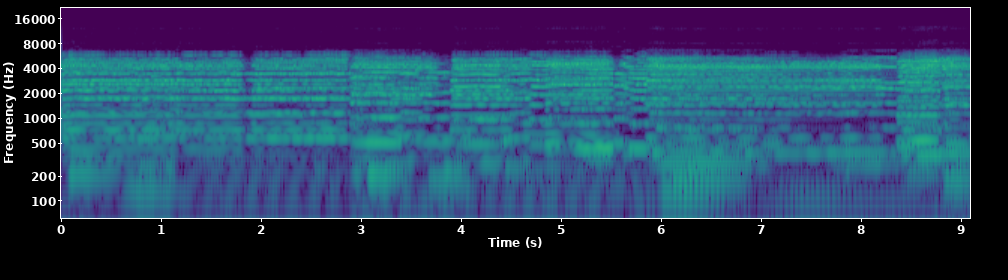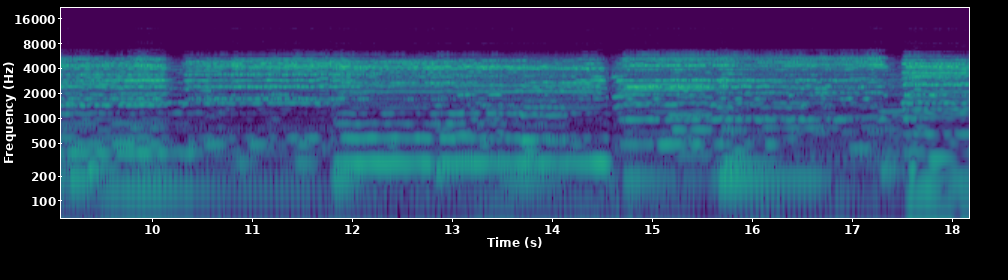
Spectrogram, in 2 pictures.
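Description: Instrumental band music from a 1930s radio transcription: a lively tune of changing notes with no singing, its sound thin and limited in the highs.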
